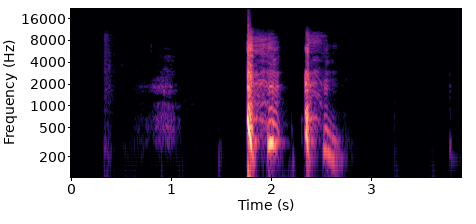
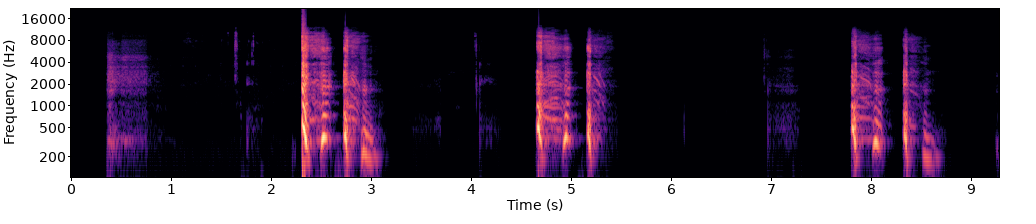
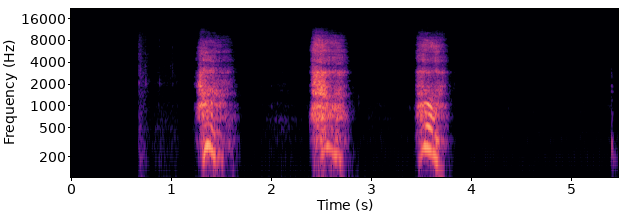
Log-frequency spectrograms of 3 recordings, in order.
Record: {"cough_length": "3.9 s", "cough_amplitude": 32768, "cough_signal_mean_std_ratio": 0.17, "three_cough_length": "9.3 s", "three_cough_amplitude": 32768, "three_cough_signal_mean_std_ratio": 0.19, "exhalation_length": "5.5 s", "exhalation_amplitude": 17930, "exhalation_signal_mean_std_ratio": 0.3, "survey_phase": "alpha (2021-03-01 to 2021-08-12)", "age": "65+", "gender": "Female", "wearing_mask": "No", "symptom_none": true, "smoker_status": "Never smoked", "respiratory_condition_asthma": false, "respiratory_condition_other": false, "recruitment_source": "REACT", "submission_delay": "32 days", "covid_test_result": "Negative", "covid_test_method": "RT-qPCR"}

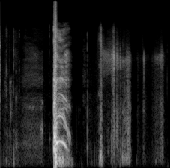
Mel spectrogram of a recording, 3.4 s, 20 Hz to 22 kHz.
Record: {"cough_length": "3.4 s", "cough_amplitude": 32768, "cough_signal_mean_std_ratio": 0.24, "survey_phase": "beta (2021-08-13 to 2022-03-07)", "age": "18-44", "gender": "Female", "wearing_mask": "No", "symptom_none": true, "smoker_status": "Never smoked", "respiratory_condition_asthma": false, "respiratory_condition_other": false, "recruitment_source": "REACT", "submission_delay": "1 day", "covid_test_result": "Negative", "covid_test_method": "RT-qPCR", "influenza_a_test_result": "Negative", "influenza_b_test_result": "Negative"}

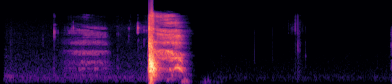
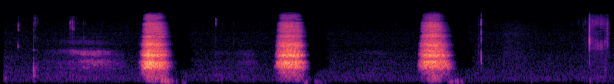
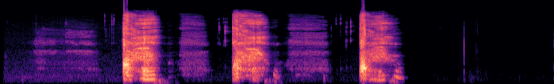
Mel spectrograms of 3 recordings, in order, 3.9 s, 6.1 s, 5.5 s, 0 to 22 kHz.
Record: {"cough_length": "3.9 s", "cough_amplitude": 32768, "cough_signal_mean_std_ratio": 0.14, "exhalation_length": "6.1 s", "exhalation_amplitude": 15888, "exhalation_signal_mean_std_ratio": 0.27, "three_cough_length": "5.5 s", "three_cough_amplitude": 32367, "three_cough_signal_mean_std_ratio": 0.26, "survey_phase": "beta (2021-08-13 to 2022-03-07)", "age": "18-44", "gender": "Female", "wearing_mask": "No", "symptom_fatigue": true, "symptom_headache": true, "symptom_onset": "5 days", "smoker_status": "Never smoked", "respiratory_condition_asthma": false, "respiratory_condition_other": false, "recruitment_source": "REACT", "submission_delay": "1 day", "covid_test_result": "Negative", "covid_test_method": "RT-qPCR", "influenza_a_test_result": "Negative", "influenza_b_test_result": "Negative"}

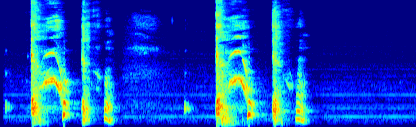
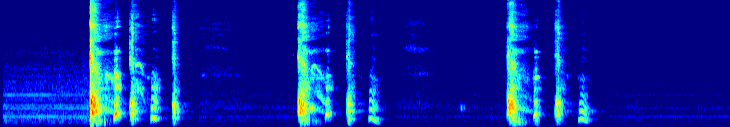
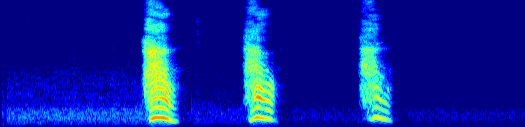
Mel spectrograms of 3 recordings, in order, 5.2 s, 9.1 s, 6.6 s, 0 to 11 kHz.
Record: {"cough_length": "5.2 s", "cough_amplitude": 32768, "cough_signal_mean_std_ratio": 0.4, "three_cough_length": "9.1 s", "three_cough_amplitude": 32768, "three_cough_signal_mean_std_ratio": 0.22, "exhalation_length": "6.6 s", "exhalation_amplitude": 26271, "exhalation_signal_mean_std_ratio": 0.28, "survey_phase": "beta (2021-08-13 to 2022-03-07)", "age": "45-64", "gender": "Female", "wearing_mask": "Yes", "symptom_sore_throat": true, "symptom_fatigue": true, "symptom_headache": true, "smoker_status": "Never smoked", "respiratory_condition_asthma": false, "respiratory_condition_other": false, "recruitment_source": "Test and Trace", "submission_delay": "2 days", "covid_test_result": "Positive", "covid_test_method": "RT-qPCR", "covid_ct_value": 31.3, "covid_ct_gene": "N gene"}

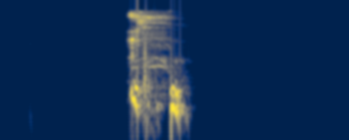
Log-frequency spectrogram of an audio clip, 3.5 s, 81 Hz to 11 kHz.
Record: {"cough_length": "3.5 s", "cough_amplitude": 27610, "cough_signal_mean_std_ratio": 0.25, "survey_phase": "beta (2021-08-13 to 2022-03-07)", "age": "65+", "gender": "Male", "wearing_mask": "No", "symptom_none": true, "smoker_status": "Ex-smoker", "respiratory_condition_asthma": false, "respiratory_condition_other": false, "recruitment_source": "REACT", "submission_delay": "2 days", "covid_test_result": "Negative", "covid_test_method": "RT-qPCR"}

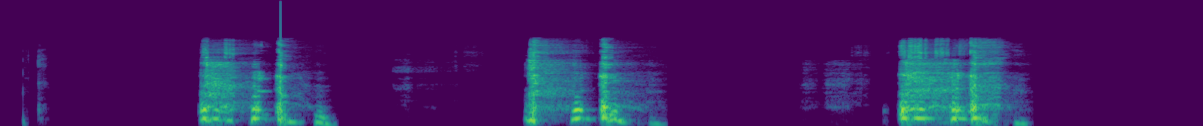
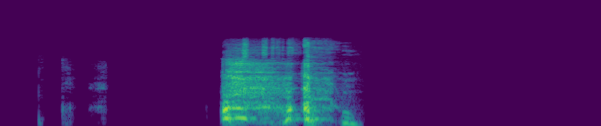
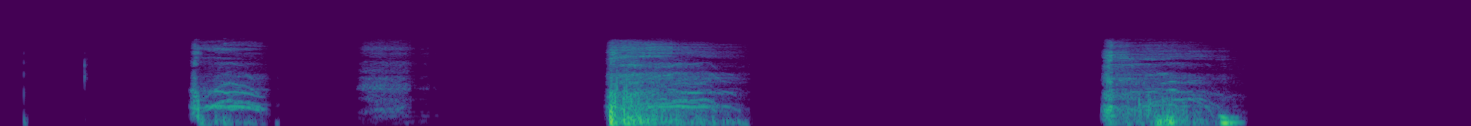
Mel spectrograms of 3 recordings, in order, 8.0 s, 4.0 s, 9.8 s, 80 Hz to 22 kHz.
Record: {"three_cough_length": "8.0 s", "three_cough_amplitude": 23265, "three_cough_signal_mean_std_ratio": 0.31, "cough_length": "4.0 s", "cough_amplitude": 19981, "cough_signal_mean_std_ratio": 0.27, "exhalation_length": "9.8 s", "exhalation_amplitude": 9531, "exhalation_signal_mean_std_ratio": 0.26, "survey_phase": "alpha (2021-03-01 to 2021-08-12)", "age": "18-44", "gender": "Male", "wearing_mask": "No", "symptom_none": true, "smoker_status": "Ex-smoker", "respiratory_condition_asthma": true, "respiratory_condition_other": false, "recruitment_source": "REACT", "submission_delay": "2 days", "covid_test_result": "Negative", "covid_test_method": "RT-qPCR"}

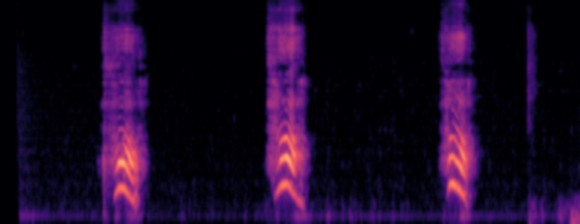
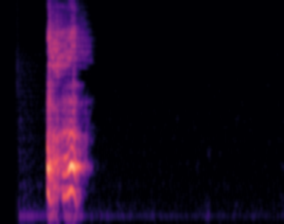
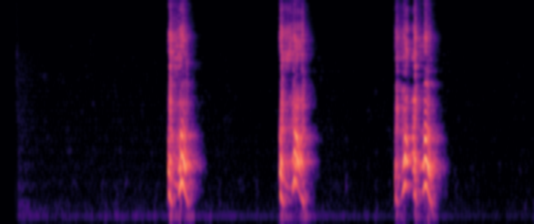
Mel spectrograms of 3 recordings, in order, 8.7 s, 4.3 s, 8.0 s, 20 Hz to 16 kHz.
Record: {"exhalation_length": "8.7 s", "exhalation_amplitude": 24722, "exhalation_signal_mean_std_ratio": 0.27, "cough_length": "4.3 s", "cough_amplitude": 28567, "cough_signal_mean_std_ratio": 0.21, "three_cough_length": "8.0 s", "three_cough_amplitude": 30079, "three_cough_signal_mean_std_ratio": 0.27, "survey_phase": "beta (2021-08-13 to 2022-03-07)", "age": "65+", "gender": "Female", "wearing_mask": "No", "symptom_runny_or_blocked_nose": true, "symptom_sore_throat": true, "symptom_headache": true, "symptom_loss_of_taste": true, "symptom_onset": "12 days", "smoker_status": "Ex-smoker", "respiratory_condition_asthma": false, "respiratory_condition_other": false, "recruitment_source": "REACT", "submission_delay": "1 day", "covid_test_result": "Negative", "covid_test_method": "RT-qPCR"}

